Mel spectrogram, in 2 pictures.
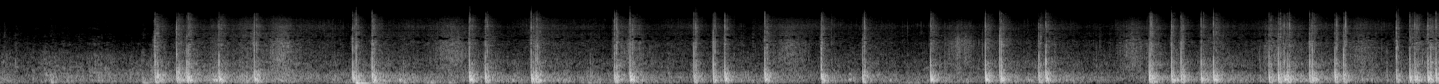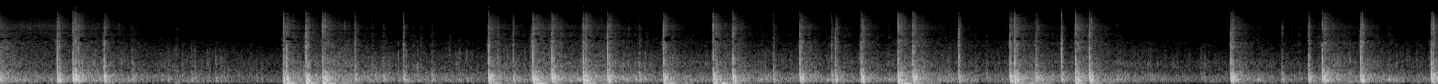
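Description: Aerial fireworks display: shells bursting overhead in quick succession as a dense string of bangs. There is a short lull about halfway through, then a heavier run with deeper booms.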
